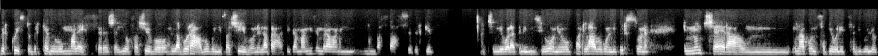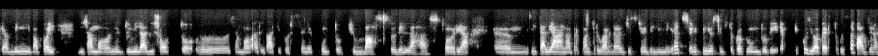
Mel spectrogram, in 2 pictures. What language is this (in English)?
Italian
